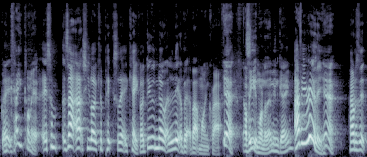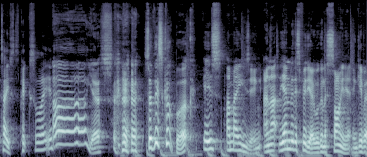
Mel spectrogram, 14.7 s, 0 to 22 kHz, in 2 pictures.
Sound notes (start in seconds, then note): 9.6 both chuckling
